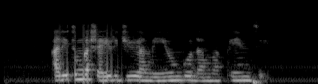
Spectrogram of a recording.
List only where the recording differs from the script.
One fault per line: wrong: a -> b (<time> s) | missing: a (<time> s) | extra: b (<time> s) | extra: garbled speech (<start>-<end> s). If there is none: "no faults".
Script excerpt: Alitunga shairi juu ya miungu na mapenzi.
no faults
